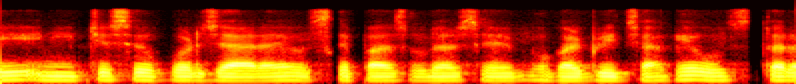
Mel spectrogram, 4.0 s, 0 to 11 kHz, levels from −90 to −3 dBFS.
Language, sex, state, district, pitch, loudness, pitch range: Hindi, male, Punjab, Kapurthala, 110 Hz, -17 LUFS, 105-110 Hz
